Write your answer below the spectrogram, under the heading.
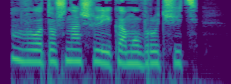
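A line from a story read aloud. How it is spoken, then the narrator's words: Groaning. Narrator (Russian): простонал Луда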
